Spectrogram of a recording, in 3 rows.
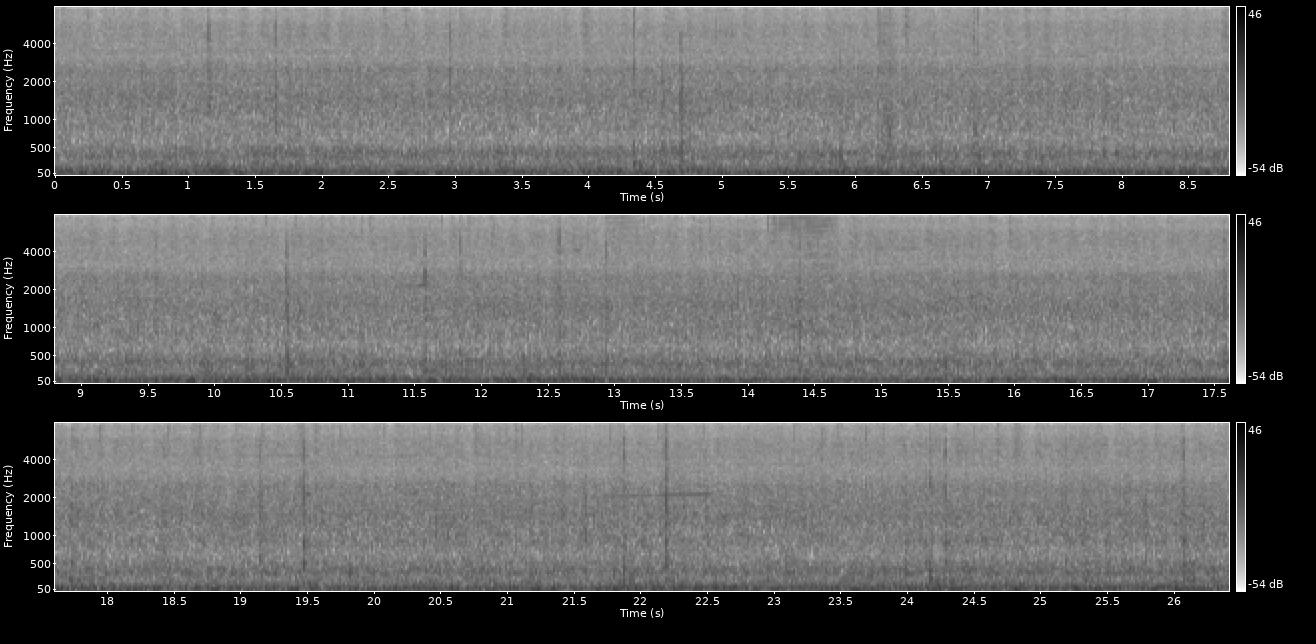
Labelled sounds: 22.2	22.6	killer whale, southern resident, 2.1 to 2.2 kHz

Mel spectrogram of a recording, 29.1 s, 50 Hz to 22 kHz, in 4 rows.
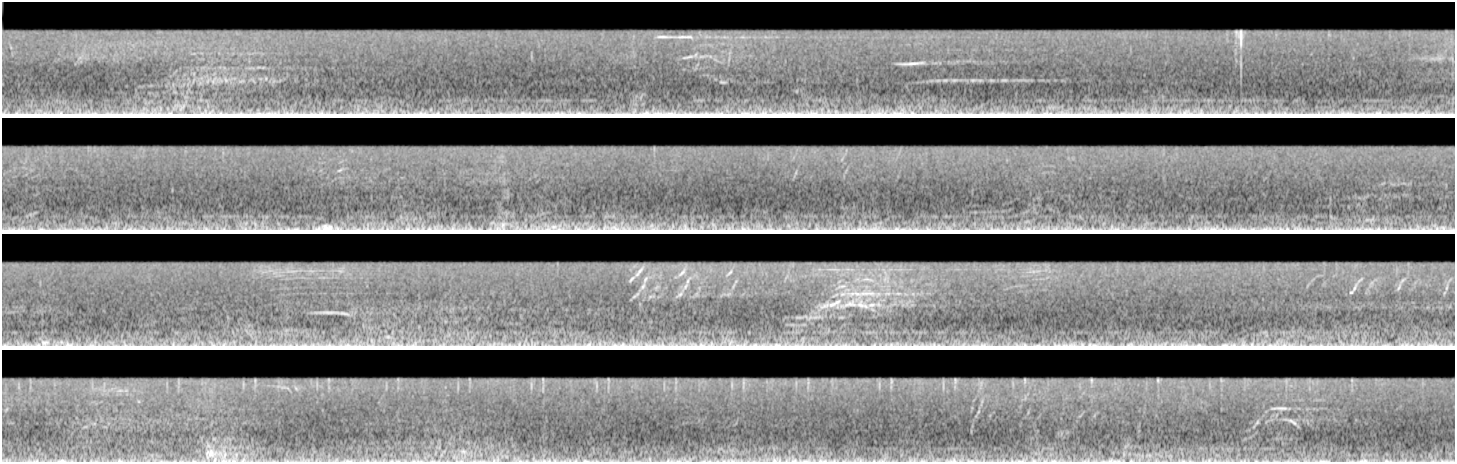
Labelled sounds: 0.2	1.4	killer whale, southern resident, 0.54 to 4.6 kHz
3.3	3.7	killer whale, southern resident, 1.2 to 3.7 kHz
18.4	19.2	killer whale, southern resident, 0.80 to 6.0 kHz
27.9	28.5	killer whale, southern resident, 0.82 to 3.6 kHz

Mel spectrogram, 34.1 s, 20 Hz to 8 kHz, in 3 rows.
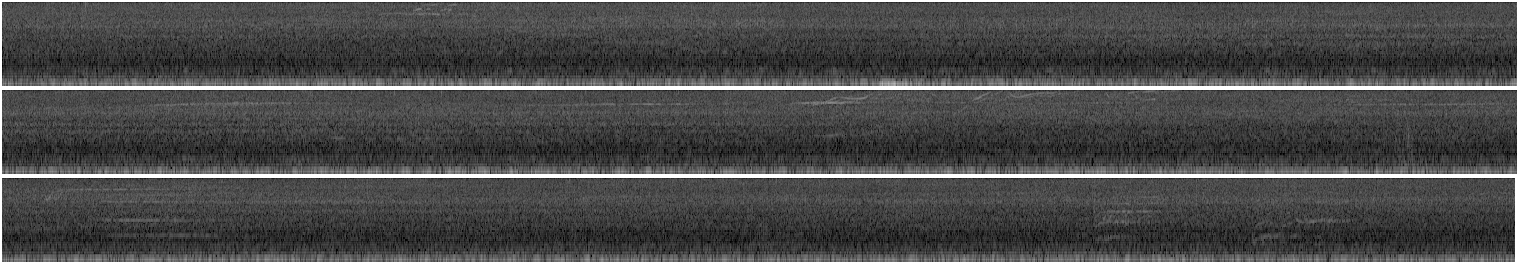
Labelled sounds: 22.9	24.1	killer whale, southern resident, 3.5 to 6.3 kHz
30.8	31.4	killer whale, southern resident, 0.69 to 5.1 kHz

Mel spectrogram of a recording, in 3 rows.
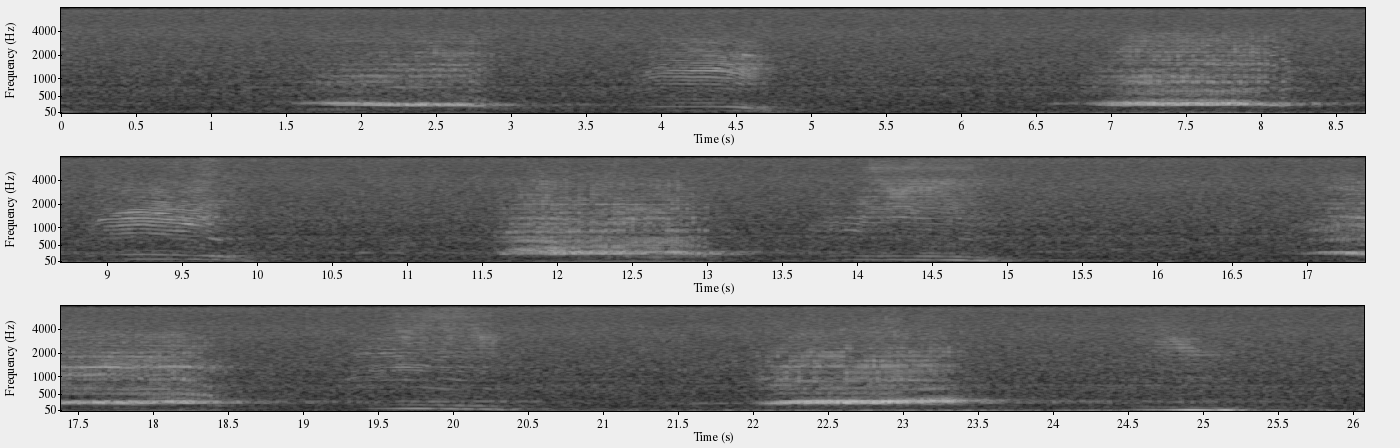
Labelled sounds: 1.9	2.2	humpback whale, 0.99 to 1.2 kHz
3.9	4.6	humpback whale, 1.0 to 1.7 kHz
8.9	9.6	humpback whale, 1.0 to 1.8 kHz
13.7	14.4	humpback whale, 0.96 to 3.1 kHz
17.2	17.9	humpback whale, 1.2 to 1.5 kHz
19.4	19.8	humpback whale, 1.2 to 2.3 kHz

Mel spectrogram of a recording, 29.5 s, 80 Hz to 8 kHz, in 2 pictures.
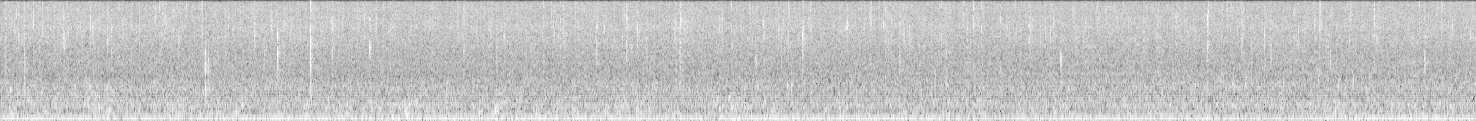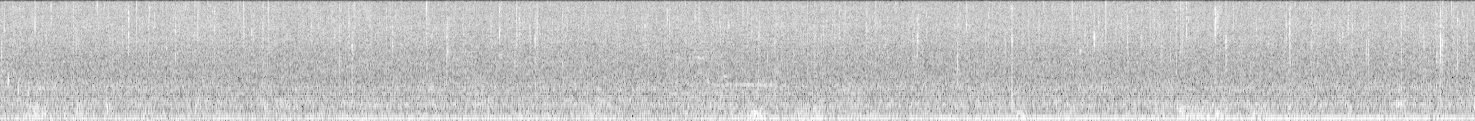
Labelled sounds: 22.0	22.3	killer whale, Bigg's (transient), 0.88 to 0.97 kHz

